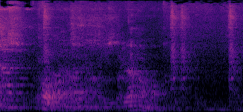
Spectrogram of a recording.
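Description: A person's voice, indistinct and drawn out, starting about half a second in and fading by the end.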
